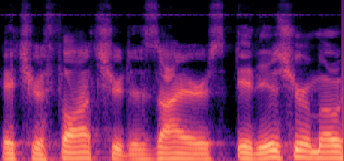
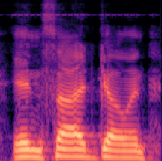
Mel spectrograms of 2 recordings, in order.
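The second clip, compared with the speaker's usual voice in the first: ordinary talk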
